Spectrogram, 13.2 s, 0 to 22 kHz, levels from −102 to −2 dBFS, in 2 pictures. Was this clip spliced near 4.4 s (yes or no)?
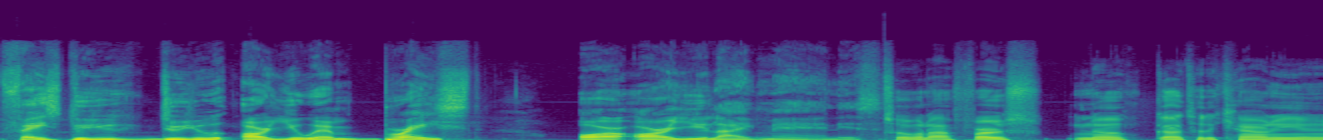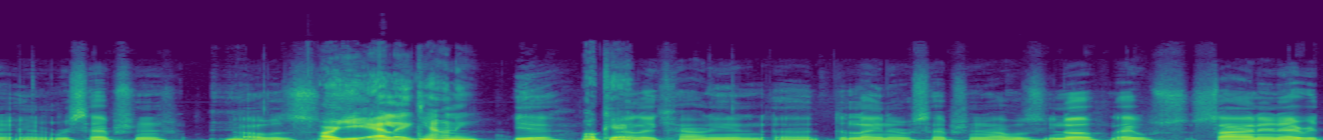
yes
